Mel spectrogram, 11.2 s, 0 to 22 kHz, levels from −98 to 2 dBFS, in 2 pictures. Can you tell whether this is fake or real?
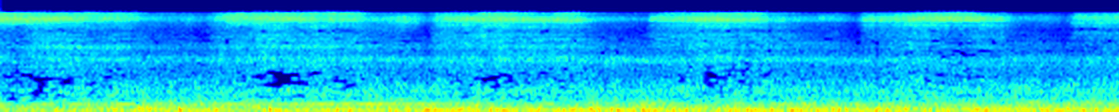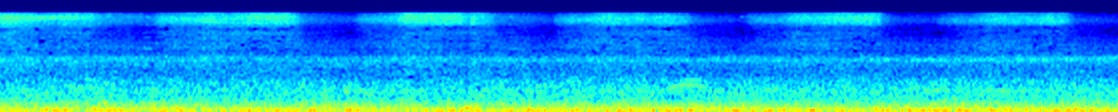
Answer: real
